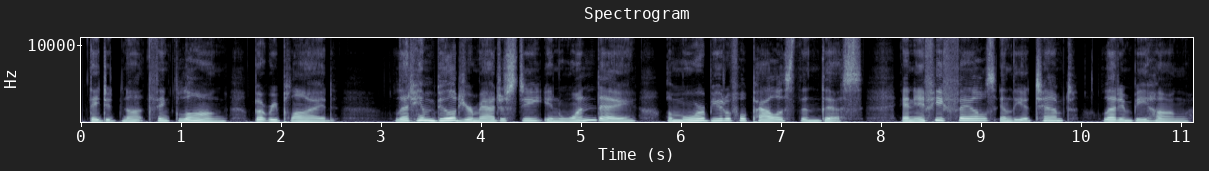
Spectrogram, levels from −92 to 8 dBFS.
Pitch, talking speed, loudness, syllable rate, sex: 205 Hz, 175 wpm, -19 LUFS, 4.4 syllables/s, female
